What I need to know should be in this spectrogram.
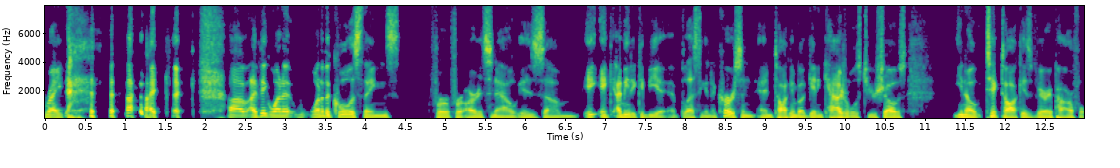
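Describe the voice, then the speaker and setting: On a dry, close recording with no echo and a quiet background, a man with an unremarkable speaking voice talks at medium pitch and moderate pace with ordinary pitch variation. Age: 50s. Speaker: podcast host. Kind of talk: casual interview chat.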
